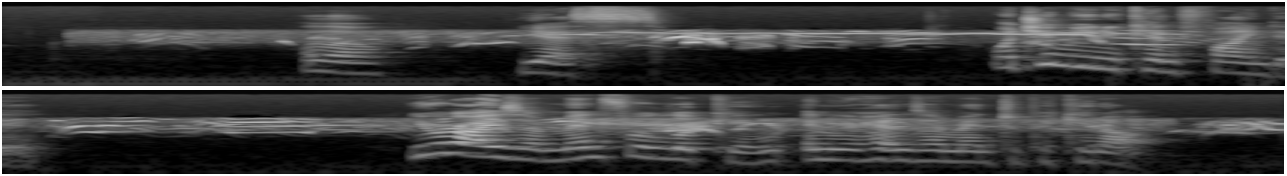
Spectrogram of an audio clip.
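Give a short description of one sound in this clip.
A young woman talks anxiously into a phone, close by.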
